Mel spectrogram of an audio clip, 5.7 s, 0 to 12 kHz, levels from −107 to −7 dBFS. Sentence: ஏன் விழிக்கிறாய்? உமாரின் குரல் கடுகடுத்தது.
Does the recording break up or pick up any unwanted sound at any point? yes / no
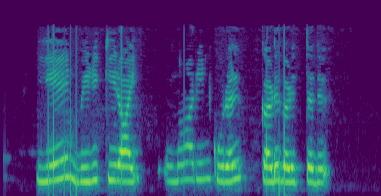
no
